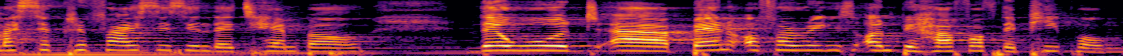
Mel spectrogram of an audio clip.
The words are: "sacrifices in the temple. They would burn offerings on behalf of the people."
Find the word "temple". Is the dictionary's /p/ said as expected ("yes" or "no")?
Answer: yes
